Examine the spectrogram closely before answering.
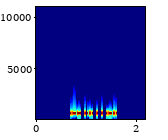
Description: Morse code, heard as a keyed tone, about 60 wpm, 700 Hz. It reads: WHEEL
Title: Speed-Racing Top 500 Words 50wpm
